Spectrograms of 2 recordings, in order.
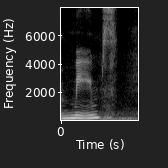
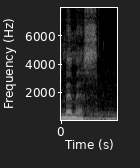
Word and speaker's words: memes: So we tried to add we tried to add memes. Try to speak to the kids in their own language. Excuse me, it's pronounced memes. Memes. or as Stephen A. Smith says, memes.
